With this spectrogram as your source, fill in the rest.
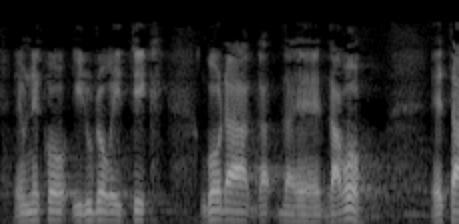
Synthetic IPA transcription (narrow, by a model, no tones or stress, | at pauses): e̞wne̞ko̞ʔiɾuɾo̞ɣ̞e̞jt̪ik | ɡo̞ɾa | d̪aɣ̞o̞ | e̞t̪a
